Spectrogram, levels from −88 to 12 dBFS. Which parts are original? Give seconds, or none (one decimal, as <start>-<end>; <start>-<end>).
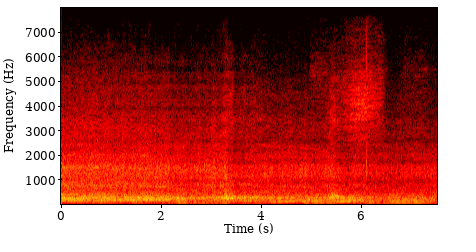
0.0-0.7; 3.9-7.5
